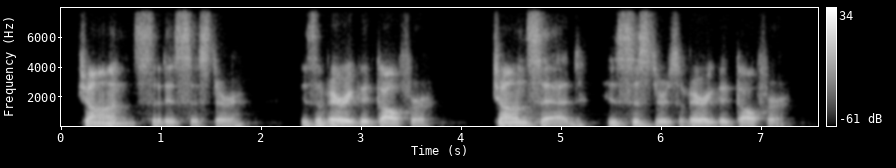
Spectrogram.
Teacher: you have the pitch of the voice signaling a difference in the grouping of the words · we have a difference in where it sounds like I'm pausing. But in reality, I'm not really pausing. I'm using my voice pitch. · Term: thought groups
